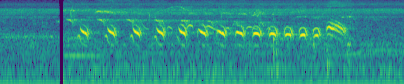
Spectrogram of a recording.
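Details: Duet of a Barred antshrike pair in Brazil: about fifteen short hooked notes delivered in a quickening series, running into a fast rolling trill that ends abruptly, over a constant background hiss.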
